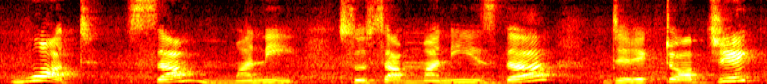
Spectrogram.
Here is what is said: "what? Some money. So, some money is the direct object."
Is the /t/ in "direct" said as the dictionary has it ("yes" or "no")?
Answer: yes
